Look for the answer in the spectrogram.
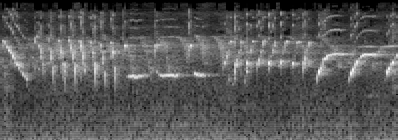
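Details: Twittering song of a young canary, played to teach other young canaries: rapid high trills, short flat whistled notes, then curved upslurred chirps repeated quickly toward the end.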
